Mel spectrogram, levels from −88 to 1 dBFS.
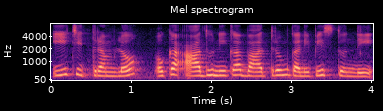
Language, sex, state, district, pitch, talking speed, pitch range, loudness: Telugu, female, Telangana, Hyderabad, 245 Hz, 90 wpm, 225-270 Hz, -16 LUFS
